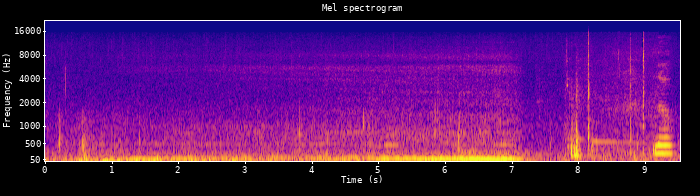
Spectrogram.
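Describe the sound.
A car pulls up and stops beside someone in the rain on the 4th of July: a steady low engine rumble holds under a constant patter of rain, then cuts off, followed by a few short mechanical knocks and clicks.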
